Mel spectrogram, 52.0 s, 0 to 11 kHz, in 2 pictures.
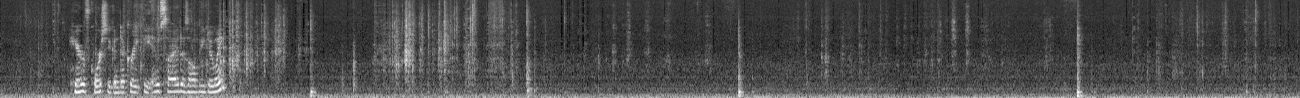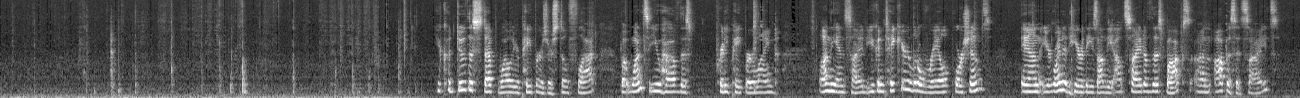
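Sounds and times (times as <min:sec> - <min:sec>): low steady hum: 0:00.0 - 0:52.0
paper rubbing and rustling: 0:00.4 - 0:06.2, 0:07.4 - 0:10.5, 0:15.8 - 0:21.2, 0:22.7 - 0:34.2.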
